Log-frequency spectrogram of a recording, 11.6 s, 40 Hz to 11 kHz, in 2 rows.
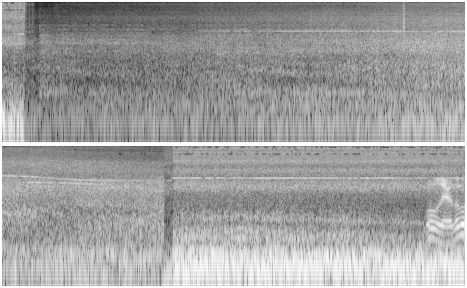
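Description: A Boeing 737 Classic airliner in a flight simulator rolls for takeoff, a steady jet engine roar building gradually and stepping louder near the end, with a faint tone sweep at the close.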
